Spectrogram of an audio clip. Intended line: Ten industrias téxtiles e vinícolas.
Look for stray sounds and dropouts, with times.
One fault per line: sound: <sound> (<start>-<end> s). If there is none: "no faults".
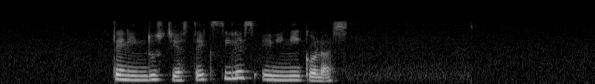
no faults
